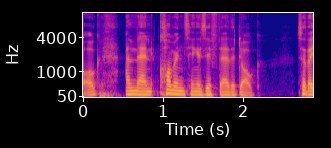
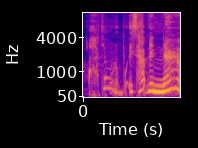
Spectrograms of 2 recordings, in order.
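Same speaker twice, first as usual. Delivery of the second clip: impatient whine; 9 semitones higher, faster than usual. Retold or imitated. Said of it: "and I'm like".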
